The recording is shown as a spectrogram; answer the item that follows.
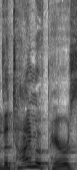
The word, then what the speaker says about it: Jean-Baptiste: a man named Jean-Baptiste (or Jean-Baptiste as would be the proper French pronunciation).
